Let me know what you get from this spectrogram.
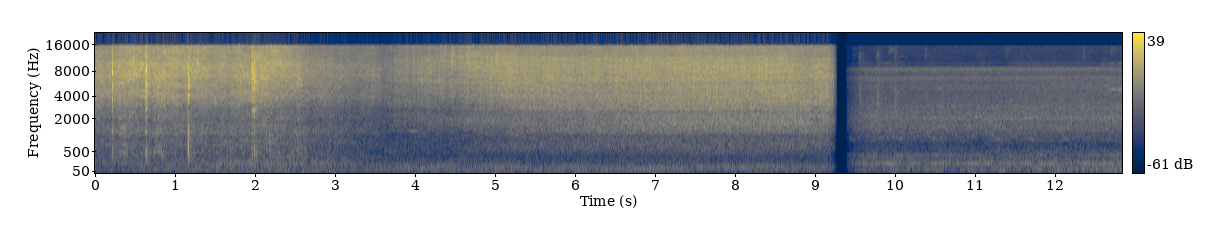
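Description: Spice masala sizzling in hot oil in a steel kadai, with the metal spatula clicking and scraping against the pan in the first couple of seconds, then a steady sizzle as a little water goes in. It cuts off abruptly about nine seconds in, giving way to a quieter background with a low steady hum.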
